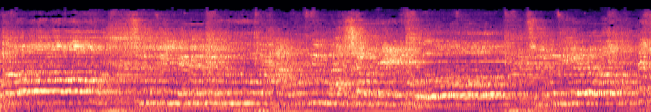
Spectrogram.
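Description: A woman singing a gospel praise song into a microphone, amplified through a hall's sound system, over steady musical accompaniment.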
